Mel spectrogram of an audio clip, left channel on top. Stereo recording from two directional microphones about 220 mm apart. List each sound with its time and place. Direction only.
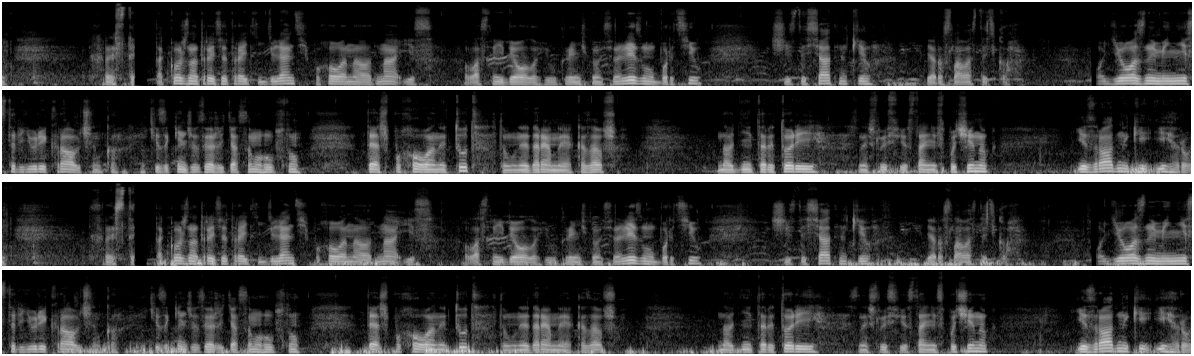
0.0 s speech: 5° left (ahead or behind)
1.5 s speech: 5° left (ahead or behind)
22.6 s speech: centre (ahead or behind)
